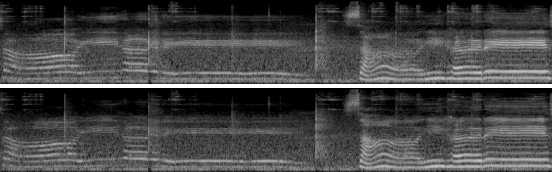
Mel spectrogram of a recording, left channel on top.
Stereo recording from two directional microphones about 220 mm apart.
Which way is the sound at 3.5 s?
15° right (ahead or behind).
